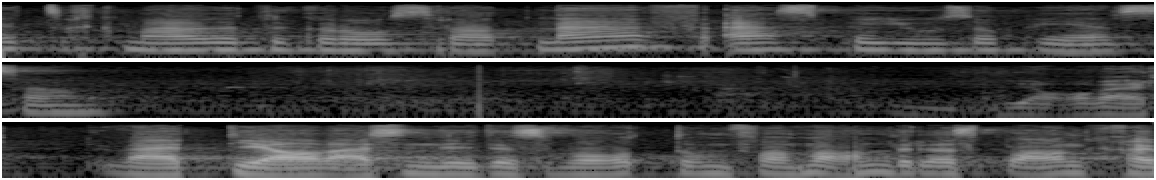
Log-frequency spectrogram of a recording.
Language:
Swiss German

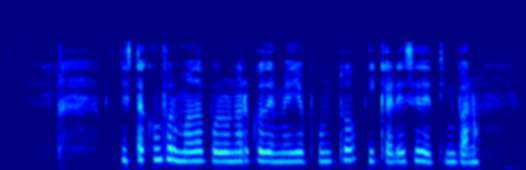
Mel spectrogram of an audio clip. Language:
Spanish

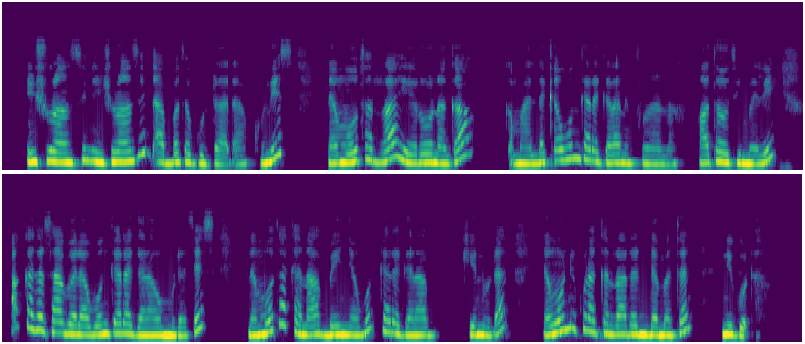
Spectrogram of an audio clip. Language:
Oromo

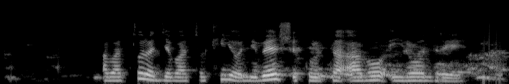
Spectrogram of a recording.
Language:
Kinyarwanda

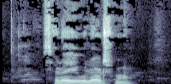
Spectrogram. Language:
Pashto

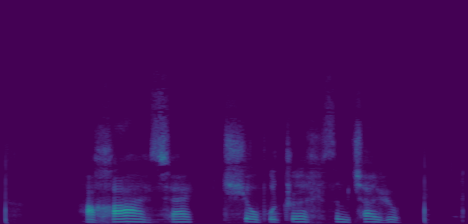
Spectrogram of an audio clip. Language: Abkhazian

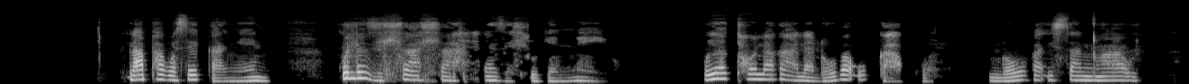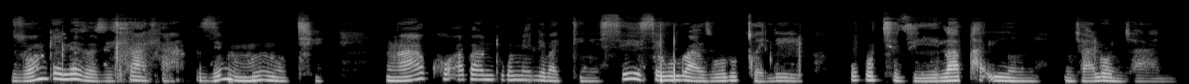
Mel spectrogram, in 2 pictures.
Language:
North Ndebele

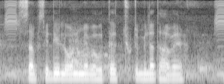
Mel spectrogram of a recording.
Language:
Bhojpuri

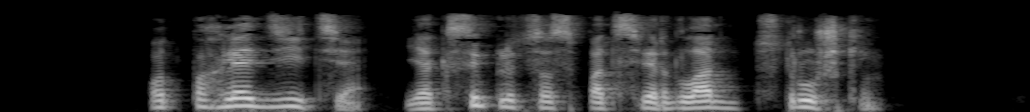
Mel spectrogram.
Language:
Belarusian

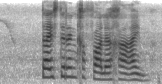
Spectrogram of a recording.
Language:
Afrikaans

